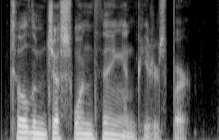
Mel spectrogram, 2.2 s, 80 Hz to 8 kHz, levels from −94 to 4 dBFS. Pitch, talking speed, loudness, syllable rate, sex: 100 Hz, 220 wpm, -16 LUFS, 6.4 syllables/s, male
